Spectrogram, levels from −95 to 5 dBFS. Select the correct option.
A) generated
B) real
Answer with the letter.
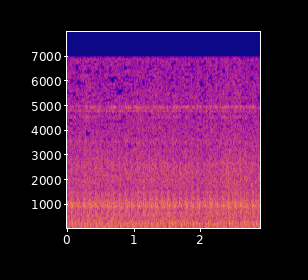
B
